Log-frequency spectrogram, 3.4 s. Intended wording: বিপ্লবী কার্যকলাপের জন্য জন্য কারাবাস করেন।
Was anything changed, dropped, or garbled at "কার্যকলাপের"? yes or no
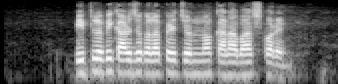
no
